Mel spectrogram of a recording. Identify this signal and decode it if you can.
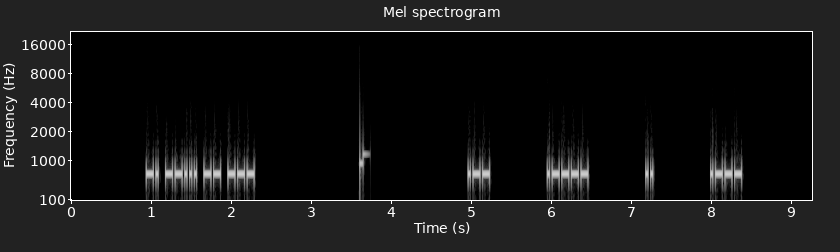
Morse code, heard as a keyed tone, about 40 wpm, spaced as for 17 wpm, 700 Hz. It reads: N7MO W1IJ
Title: USA Call Signs - 4 Characters - 8x Character Spacing - 40wpm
